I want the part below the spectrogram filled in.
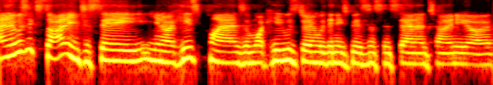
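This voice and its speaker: Spoken with an Australian accent and ordinary pitch variation, the voice sounds dry and close, with no echo. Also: woman. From Australia, Sydney. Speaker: real estate investor. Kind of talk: podcast interview.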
